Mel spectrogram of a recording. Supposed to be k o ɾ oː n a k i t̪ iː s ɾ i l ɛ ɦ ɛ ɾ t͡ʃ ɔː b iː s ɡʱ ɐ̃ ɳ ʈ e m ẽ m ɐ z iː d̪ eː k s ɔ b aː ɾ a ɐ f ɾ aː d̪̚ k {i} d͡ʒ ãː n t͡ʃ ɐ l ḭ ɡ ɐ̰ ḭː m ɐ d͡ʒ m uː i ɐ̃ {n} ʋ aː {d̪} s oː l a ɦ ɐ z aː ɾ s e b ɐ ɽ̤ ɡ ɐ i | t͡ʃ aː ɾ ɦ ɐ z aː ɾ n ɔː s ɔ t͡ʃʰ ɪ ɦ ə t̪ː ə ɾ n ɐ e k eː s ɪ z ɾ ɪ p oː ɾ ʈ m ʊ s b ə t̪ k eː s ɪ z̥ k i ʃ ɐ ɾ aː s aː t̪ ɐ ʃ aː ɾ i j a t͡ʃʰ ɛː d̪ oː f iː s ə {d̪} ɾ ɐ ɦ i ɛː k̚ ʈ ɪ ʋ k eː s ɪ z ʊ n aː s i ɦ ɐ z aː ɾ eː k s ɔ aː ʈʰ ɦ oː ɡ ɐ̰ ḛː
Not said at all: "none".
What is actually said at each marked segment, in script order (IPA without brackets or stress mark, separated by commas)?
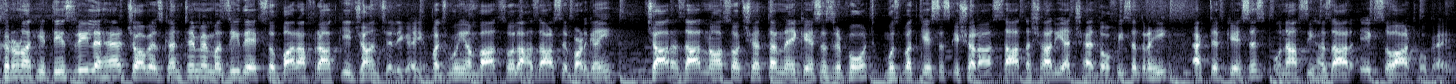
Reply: i, m, d̪, d̪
